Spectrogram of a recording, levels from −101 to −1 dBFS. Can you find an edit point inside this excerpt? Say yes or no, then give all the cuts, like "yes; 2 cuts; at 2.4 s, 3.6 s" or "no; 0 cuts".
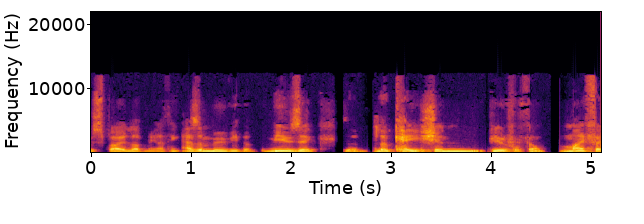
yes; 1 cut; at 4.0 s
